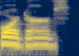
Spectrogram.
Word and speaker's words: hors d'oeuvres: hors d'oeuvres out there yes i say like hors d'oeuvres that's how you say it i don't know why americans change it i don't know why i don't know why hor nerves that's how the brits say that's how i say it and you could just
